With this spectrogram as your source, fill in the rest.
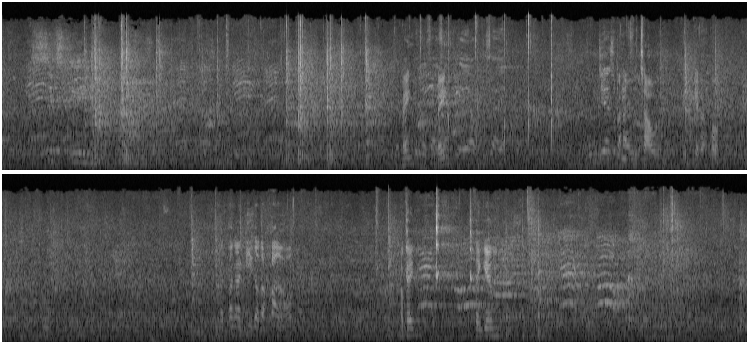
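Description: Sneakers squeak on an indoor court floor.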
